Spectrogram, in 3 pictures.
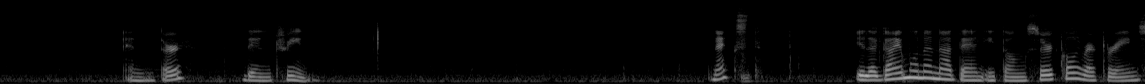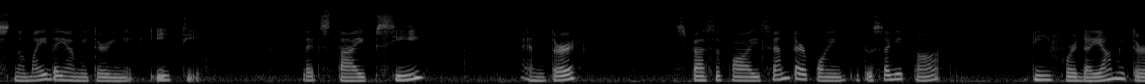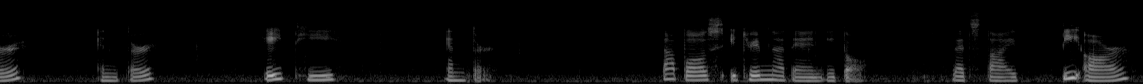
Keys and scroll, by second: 15.4 c, 21.9 d, 25.4-26.1 typing, 33.3-34.1 typing.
